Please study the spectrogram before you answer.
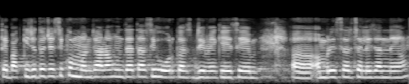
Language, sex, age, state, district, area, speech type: Punjabi, female, 18-30, Punjab, Patiala, urban, spontaneous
